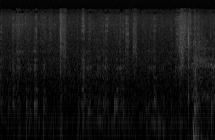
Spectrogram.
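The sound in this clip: Faint, steady scratching of a pen writing a letter by hand, soft strokes running on with a brief louder bump near the end.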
